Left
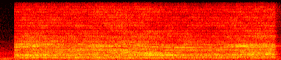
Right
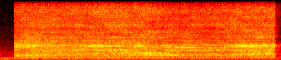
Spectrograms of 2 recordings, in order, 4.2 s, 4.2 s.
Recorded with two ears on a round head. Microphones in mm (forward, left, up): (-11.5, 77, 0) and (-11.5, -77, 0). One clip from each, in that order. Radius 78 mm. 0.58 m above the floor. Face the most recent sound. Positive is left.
turn(degrees=-40)  # may be behind; listen again after turning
